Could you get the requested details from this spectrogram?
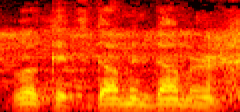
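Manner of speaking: normal talking voice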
